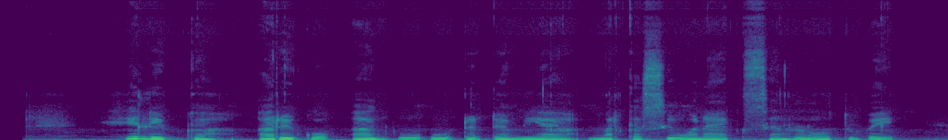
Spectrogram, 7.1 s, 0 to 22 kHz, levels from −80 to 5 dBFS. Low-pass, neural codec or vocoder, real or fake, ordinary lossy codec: none; none; real; none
